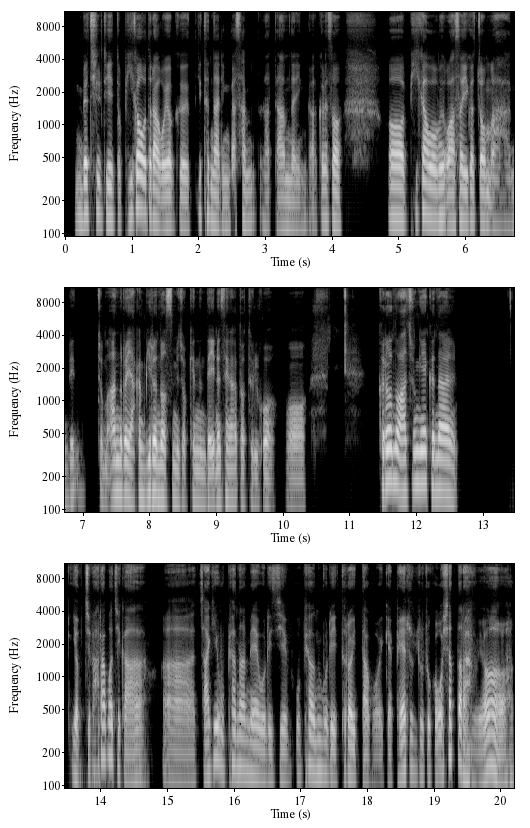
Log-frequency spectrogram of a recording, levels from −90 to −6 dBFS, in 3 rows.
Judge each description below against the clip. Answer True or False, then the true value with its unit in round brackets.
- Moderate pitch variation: True (4.5 semitones)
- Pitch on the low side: True (125 Hz)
